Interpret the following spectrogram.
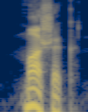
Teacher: безударная э произносится как нейтральные гласные шва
